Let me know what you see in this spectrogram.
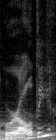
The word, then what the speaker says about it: Guaraldi: I think it's pronounced Guaraldi. – Guaraldi, I thought.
